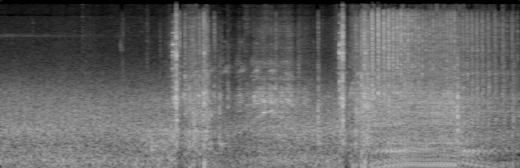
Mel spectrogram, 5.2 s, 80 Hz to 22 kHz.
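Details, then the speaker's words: Craftsman 2500 PSI pressure washer, Briggs & Stratton 6.75 engine (model 168212), no-start with empty gas tank, run on starting fluid through the air intake: catches, rattles unevenly with loud pops, then dies as fuel burns off; carburettor or fuel issue. "So it runs and dies, which means it's running out of fuel from the starting fluid. As soon as it burns up, it's no more. So I know it's a carburetor issue, or fuel issue."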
